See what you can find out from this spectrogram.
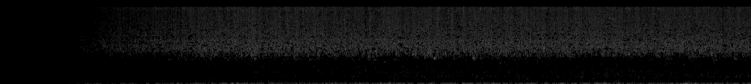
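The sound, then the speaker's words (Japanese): After a brief silence, a steady stream of shower water switches on and runs continuously, a dense, even hiss that stays constant in loudness with no voices. “じゃあ先にシャワー浴びてくるね。”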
